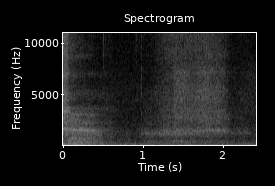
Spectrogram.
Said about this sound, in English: We take this practice of breathing three times together on our own and as one. We'll be patient. If you breathe slowly, be patient if you breathe fast. Let's do the work together.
